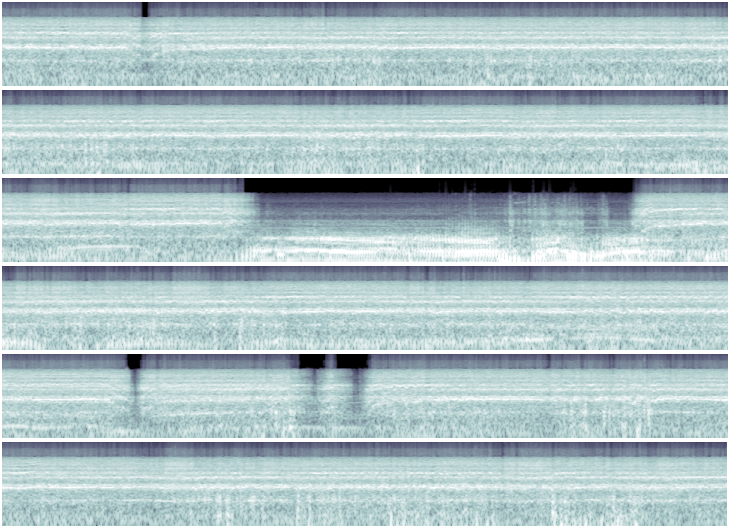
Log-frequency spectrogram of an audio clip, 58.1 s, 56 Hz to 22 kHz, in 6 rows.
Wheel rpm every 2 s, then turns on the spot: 190, 210, 220, 230, 230, 230, 230, 220, 220, 220, 220, 40, 0, 20, 190, 220, 220, 230, 220, 210, 160, 110, 220, 230, 230, 230, 220, 220, 220.
22-24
